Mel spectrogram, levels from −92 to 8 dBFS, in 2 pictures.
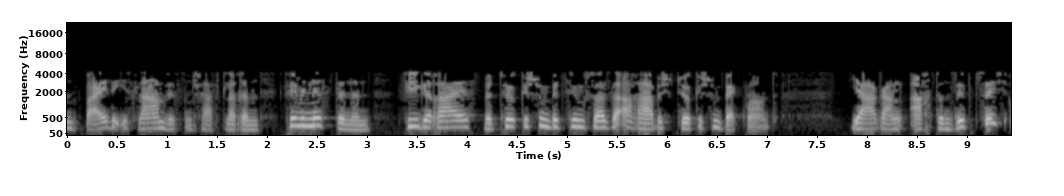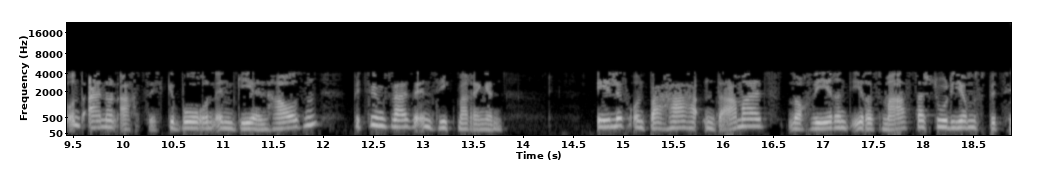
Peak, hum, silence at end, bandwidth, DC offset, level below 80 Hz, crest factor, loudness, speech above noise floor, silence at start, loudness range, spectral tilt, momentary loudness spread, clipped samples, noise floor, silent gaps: -4 dBFS; none; 0.15 s; 4.5 kHz; under 0.1%; -64 dBFS; 20 dB; -25 LUFS; 41 dB; 0 s; 3 LU; -4 dB/octave; 9 LU; under 0.1%; -66 dBFS; none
